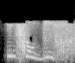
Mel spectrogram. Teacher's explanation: There is a consonant sound s at the end of the word six and the word dix.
